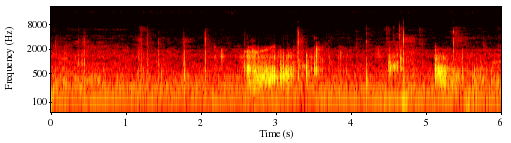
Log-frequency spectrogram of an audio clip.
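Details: Low gurgling bursts over a steady room hum: bowel sounds from a growling stomach, normal borborygmi.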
